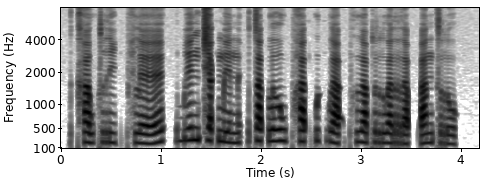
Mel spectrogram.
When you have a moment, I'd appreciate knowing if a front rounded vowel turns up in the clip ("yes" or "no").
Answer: no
